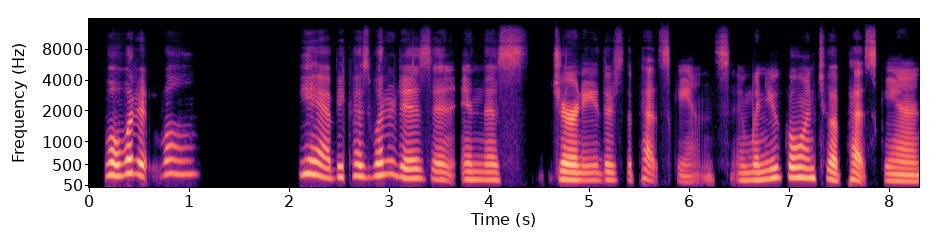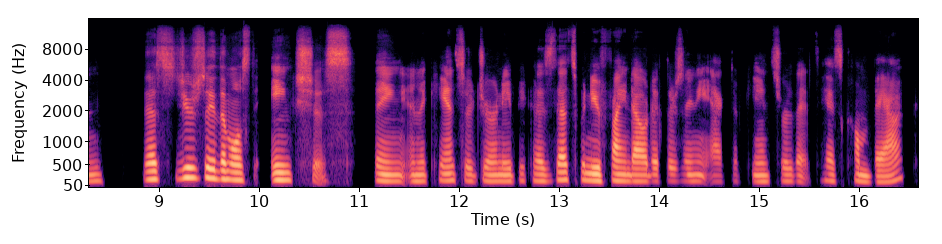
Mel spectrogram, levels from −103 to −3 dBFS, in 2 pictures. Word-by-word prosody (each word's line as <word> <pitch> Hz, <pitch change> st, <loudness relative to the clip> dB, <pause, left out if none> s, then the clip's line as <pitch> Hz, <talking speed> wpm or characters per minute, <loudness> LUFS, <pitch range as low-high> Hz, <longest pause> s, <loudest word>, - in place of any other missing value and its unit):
Well, 260 Hz, -2 st, +6 dB
what 310 Hz, 0 st, +6 dB
it 260 Hz, -, +4 dB
well 290 Hz, 0 st, -6 dB, 1.0 s
Yeah, 280 Hz, -7 st, +3 dB
because 230 Hz, +2 st, -1 dB
what 260 Hz, +3 st, +4 dB
it 280 Hz, -4 st, -6 dB
is 200 Hz, -2 st, +1 dB
i 170 Hz, -3 st, -2 dB
in 175 Hz, 0 st, -3 dB
this 165 Hz, -2 st, -5 dB, 0.3 s
journey, 165 Hz, -4 st, +5 dB
there's 165 Hz, 0 st, -4 dB
the 165 Hz, -, -9 dB
PET 205 Hz, -, -5 dB
scans. 125 Hz, -3 st, -13 dB
And 160 Hz, +1 st, -5 dB
when 165 Hz, +2 st, +1 dB
you 210 Hz, +3 st, +3 dB
go 220 Hz, 0 st, +4 dB
into 210 Hz, -4 st, +1 dB
a 150 Hz, -, +2 dB
PET 165 Hz, -1 st, 0 dB
scan, 140 Hz, -2 st, -3 dB, 0.4 s
that's 175 Hz, 0 st, +2 dB
usually 210 Hz, +1 st, +5 dB
the 185 Hz, -1 st, +5 dB
most 165 Hz, -3 st, +3 dB
anxious 160 Hz, 0 st, 0 dB, 0.2 s
thing 140 Hz, -3 st, +1 dB
in 135 Hz, 0 st, -4 dB
a 140 Hz, -, -3 dB
cancer 150 Hz, -2 st, -4 dB
journey 135 Hz, 0 st, -2 dB
because 140 Hz, -2 st, -6 dB
that's 170 Hz, -1 st, +2 dB
when 160 Hz, -2 st, -1 dB
you 145 Hz, -1 st, +6 dB
find 140 Hz, -2 st, +1 dB
out 135 Hz, 0 st, +3 dB
if 140 Hz, -, -3 dB
there's 140 Hz, 0 st, -9 dB
any 140 Hz, -1 st, -5 dB
active 130 Hz, +1 st, -13 dB
cancer 130 Hz, +1 st, -5 dB
that 130 Hz, -, -8 dB
has 145 Hz, -2 st, -7 dB
come 140 Hz, -4 st, -4 dB
back. 125 Hz, -, -2 dB
160 Hz, 180 wpm, -23 LUFS, 140-200 Hz, 1.0 s, Well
